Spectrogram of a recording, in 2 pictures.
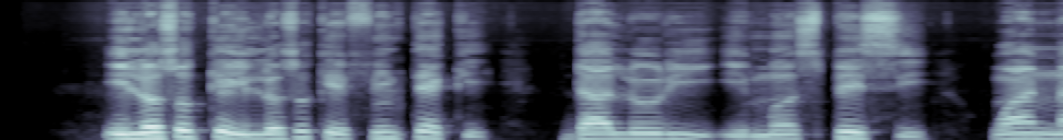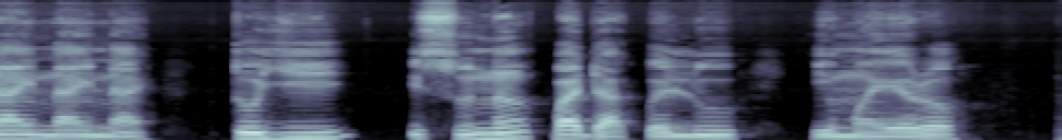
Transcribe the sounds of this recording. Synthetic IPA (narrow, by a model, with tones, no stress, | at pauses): i˨lɔ˧so˦ke˦˨i˨lɔ˧s̬o˦ke˦˨fĩ˦n̩˦tɛ˦˨ki˨ | da˨˦lo˧ɾi˧i˨mã˧spe˦˨si˨ | wã˦n˦nã˦ĩ˨nã˧ĩ˧nã˧˨ĩ˨ | to˦ji˦ | i˨sũ˨˦nã˦k͡pa˧da˨k͡pɛ˨lu˧˦ | i˨mã˨ɛ˨ɾɔ˧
